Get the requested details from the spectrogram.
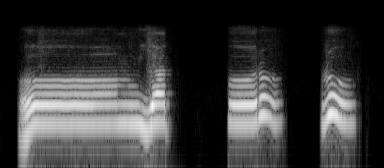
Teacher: पु यत पु ये बिल्कुल सामान्य है, बिल्कुल मध्यम स्वर है, ठीक है, जो उदात्त है। और र में जो उ की मात्रा है उसको कंठ के ऊंचे वाले भाग से बोलना है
